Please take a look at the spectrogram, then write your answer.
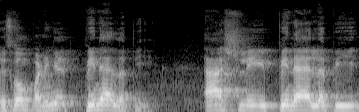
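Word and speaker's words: Ashley: दोस्तों आपको याद रखना, जब भी आपको LEY इस प्रकार से दिखाई पड़े तो 99% उसका उच्चारण ली होता है, ले नहीं। इसीलिए इस शब्द का सही उच्चारण है एशली। एशले एकदम ही गलत उच्चारण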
